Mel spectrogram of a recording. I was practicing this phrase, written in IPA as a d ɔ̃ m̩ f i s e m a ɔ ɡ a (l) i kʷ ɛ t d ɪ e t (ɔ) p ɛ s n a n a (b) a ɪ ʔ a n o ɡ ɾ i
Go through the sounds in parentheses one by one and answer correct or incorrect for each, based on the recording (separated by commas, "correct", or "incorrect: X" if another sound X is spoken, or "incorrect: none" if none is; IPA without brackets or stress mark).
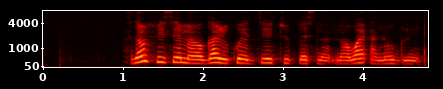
incorrect: ɾ, incorrect: u, incorrect: w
